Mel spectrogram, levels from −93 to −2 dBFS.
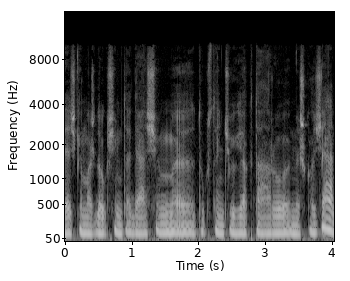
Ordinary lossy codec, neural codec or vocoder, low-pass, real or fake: MP3, 64 kbps; none; 9.9 kHz; real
